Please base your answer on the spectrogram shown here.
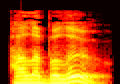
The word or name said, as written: hullabaloo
